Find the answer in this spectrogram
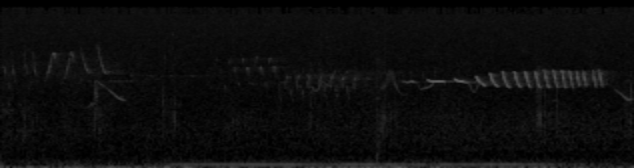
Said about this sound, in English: As in, it's not loud for a field sparrow, this one.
